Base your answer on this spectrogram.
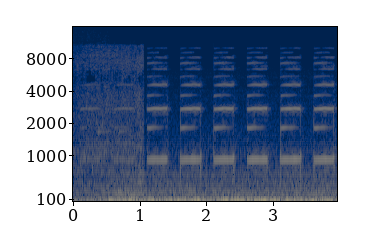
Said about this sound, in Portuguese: Você acorda quando o despertador toca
